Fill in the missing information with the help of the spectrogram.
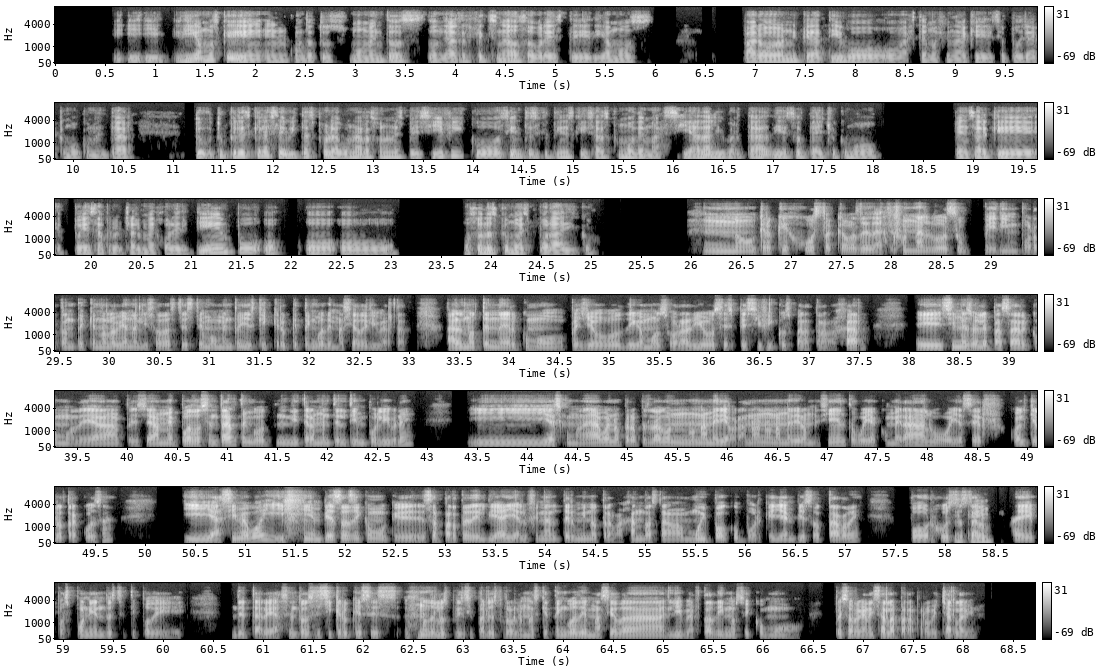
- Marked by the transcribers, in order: chuckle; chuckle; chuckle
- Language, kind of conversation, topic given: Spanish, advice, ¿Cómo puedo dejar de procrastinar y crear hábitos de trabajo diarios?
